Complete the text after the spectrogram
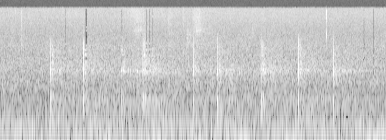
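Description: A tennis ball bounces repeatedly on a hard court in a large echoing hall.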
